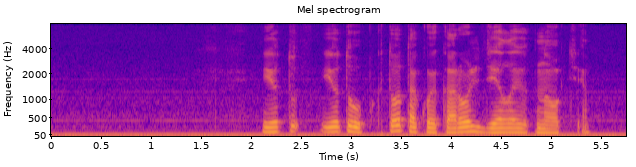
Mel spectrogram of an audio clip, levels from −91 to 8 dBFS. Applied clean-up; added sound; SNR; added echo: none; none; none; none.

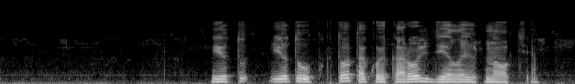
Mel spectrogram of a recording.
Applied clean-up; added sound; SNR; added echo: neural separator model SepFormer DNS4.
